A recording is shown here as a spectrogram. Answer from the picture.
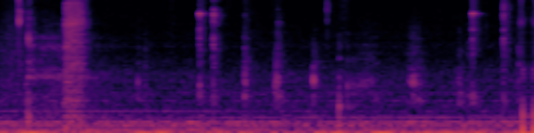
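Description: Scattered light clicks from a computer keyboard and mouse while a chart is being worked on, irregular and a few at a time. A faint steady low hum runs underneath.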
